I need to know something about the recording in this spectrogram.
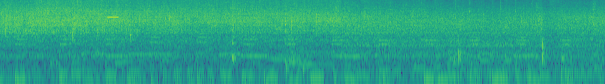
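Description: Peeled shrimp frying in butter and garlic in a nonstick pan: a steady sizzle as they are turned and tossed with tongs, with a few light clicks of the tongs against the pan.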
